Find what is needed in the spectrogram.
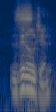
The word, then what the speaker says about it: Zildjian: Zildjian.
